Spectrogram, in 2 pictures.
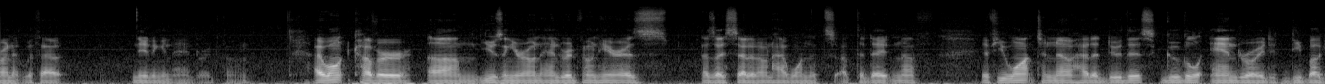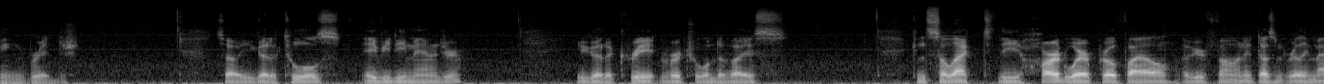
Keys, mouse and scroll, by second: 15.7 click, 16.6 click, 20.9 click, 22.4-23.3 scroll down 8, 24.4 click, 25.0 click, 25.4 scroll down 2, 25.8 click, 26.1-26.4 scroll down 4.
